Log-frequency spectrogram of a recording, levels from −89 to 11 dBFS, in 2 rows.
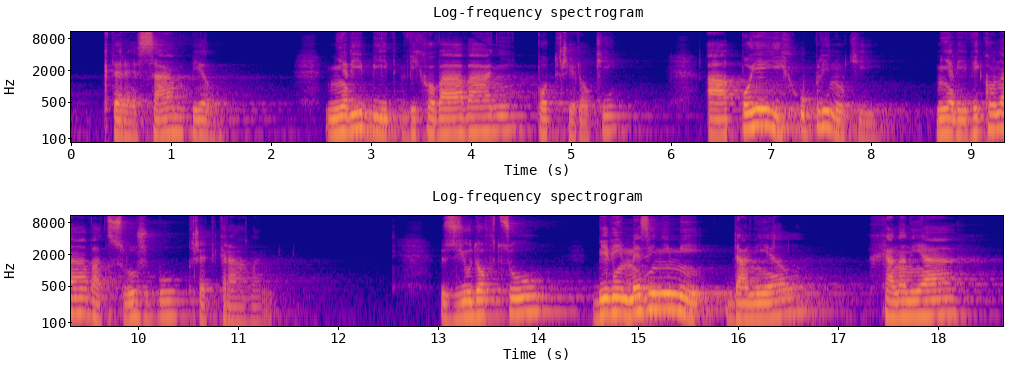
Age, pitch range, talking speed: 30-49, 125-155 Hz, 80 wpm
